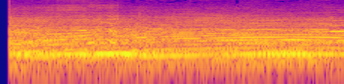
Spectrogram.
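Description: A cow mooing: one long, steady moo.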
